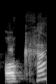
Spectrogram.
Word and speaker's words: Okja: Eh, en Netflix él tiene una película que se llama Ugya, se escribe O, K de kilo, J-A, Okja.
